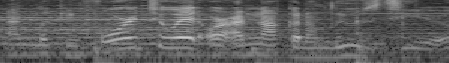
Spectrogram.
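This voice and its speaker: A woman's voice: lowish voice, big pitch swings, fast. A woman streaming a game, rambling and gushing with emotion and some swearing. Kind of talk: excited gaming stream commentary. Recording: stream with loud game music behind.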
